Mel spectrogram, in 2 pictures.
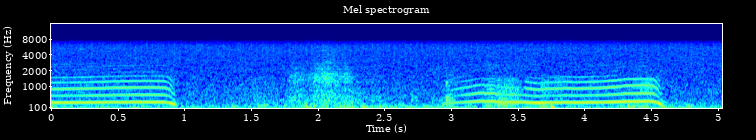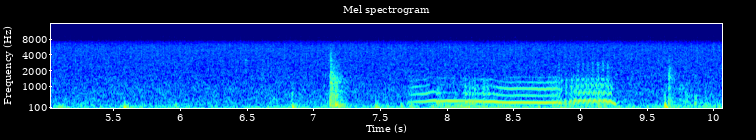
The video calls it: My English bulldog "Chester" snoring!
